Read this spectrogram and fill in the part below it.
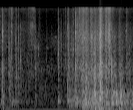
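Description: Soft, low pigeon coos close by in Hazro, Attock, faint and brief, with light rustling around them.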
